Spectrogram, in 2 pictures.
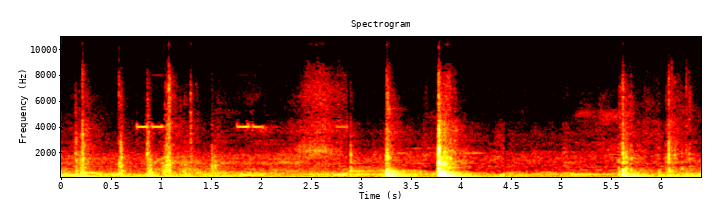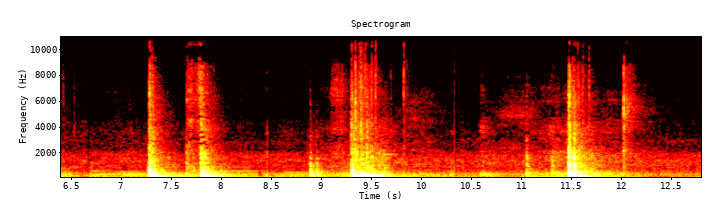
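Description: Plastic bottles and cartons knock and clatter as a hand arranges them on a shelf.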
